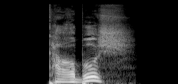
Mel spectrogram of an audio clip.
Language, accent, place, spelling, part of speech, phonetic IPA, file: German, Germany, Berlin, Tarbusch, noun, [taʁˈbuːʃ], De-Tarbusch.ogg
- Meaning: tarboosh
